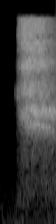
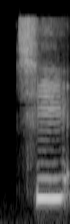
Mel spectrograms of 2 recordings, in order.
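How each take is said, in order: First: The vowel is a buzzing, 'uh'-like sound. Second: The vowel is a clear, high 'ee' sound. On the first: The speaker calls it right. "Harusnya c, c. Yang artinya makan" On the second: The speaker calls it wrong. "ci itu salah"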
